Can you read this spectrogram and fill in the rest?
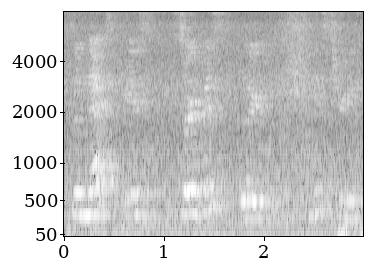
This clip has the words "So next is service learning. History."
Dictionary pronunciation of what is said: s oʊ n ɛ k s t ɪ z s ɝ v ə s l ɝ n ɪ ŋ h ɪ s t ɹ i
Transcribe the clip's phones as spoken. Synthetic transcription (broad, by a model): s oʊ n ɛ k s t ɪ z s ɝ v ə s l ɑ ɪ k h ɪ s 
